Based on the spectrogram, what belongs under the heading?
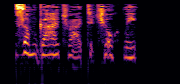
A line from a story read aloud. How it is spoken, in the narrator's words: I whispered in a raspy voice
